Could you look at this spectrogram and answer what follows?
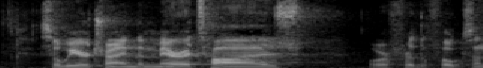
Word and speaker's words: Meritage: Meritage. Interesting. Because I got beat up on the internet. Why? Because I said it that way. And they said it's supposed to, it rhymes with heritage. Meritage?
